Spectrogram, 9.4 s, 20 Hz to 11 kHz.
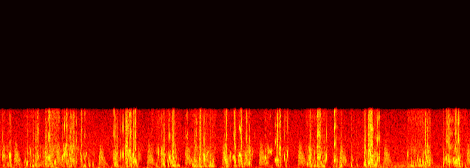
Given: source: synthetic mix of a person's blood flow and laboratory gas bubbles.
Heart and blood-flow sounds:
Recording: Doppler ultrasound of blood flow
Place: subclavian vein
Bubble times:
0.00-0.26 s: bubbles
0.46-1.91 s: bubbles
2.24-2.86 s: bubbles
3.02-3.63 s: bubbles
3.71-4.34 s: bubbles
4.45-5.08 s: bubbles
5.27-5.79 s: bubbles
6.11-6.58 s: bubbles
6.63-6.94 s: bubbles
7.00-7.08 s: bubbles
7.12-7.19 s: bubbles
7.25-7.62 s: bubbles
8.13-8.63 s: bubbles
8.86-9.36 s: bubbles
From the record:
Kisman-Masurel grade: 343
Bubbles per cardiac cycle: rolling drumbeat, 9 or more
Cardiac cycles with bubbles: 100%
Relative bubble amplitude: loud (0.450 to 0.775)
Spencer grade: 3 (all of the cardiac periods contain showers or single bubble signals, but not dominating or overriding the cardiac motion signals)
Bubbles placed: anywhere in the cardiac cycle

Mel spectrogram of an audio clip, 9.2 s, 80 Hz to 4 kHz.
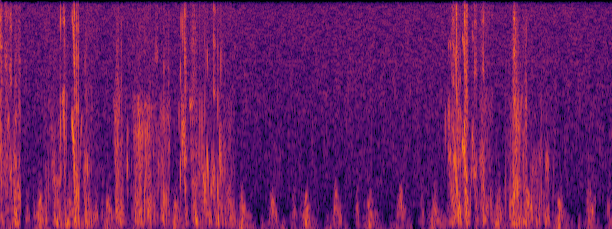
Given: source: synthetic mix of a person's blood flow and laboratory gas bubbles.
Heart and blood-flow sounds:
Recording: Doppler ultrasound of blood flow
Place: precordium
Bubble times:
0.00-0.32 s: bubbles
0.64-1.48 s: bubbles
1.68-2.56 s: bubbles
2.65-3.54 s: bubbles
6.66-7.41 s: bubbles
7.55-8.34 s: bubbles
From the record:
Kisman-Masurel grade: 333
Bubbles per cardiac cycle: rolling drumbeat, 9 or more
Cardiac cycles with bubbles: 50 to 99%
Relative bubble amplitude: loud (0.450 to 0.775)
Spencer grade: 3 (all of the cardiac periods contain showers or single bubble signals, but not dominating or overriding the cardiac motion signals)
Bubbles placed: only in the low amplitude regions of the cardiac cycle

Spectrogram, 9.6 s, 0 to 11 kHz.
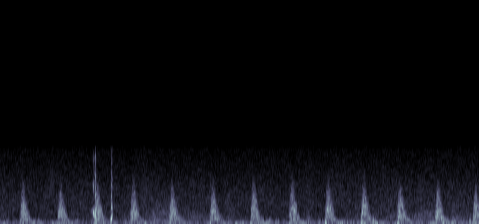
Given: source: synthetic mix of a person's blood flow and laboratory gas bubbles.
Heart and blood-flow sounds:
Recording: Doppler ultrasound of blood flow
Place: subclavian vein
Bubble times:
1.83-1.99 s: bubbles
2.19-2.27 s: bubbles
From the record:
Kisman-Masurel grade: 113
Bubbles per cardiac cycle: 1 to 2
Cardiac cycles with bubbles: 1 to 10%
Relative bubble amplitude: loud (0.450 to 0.775)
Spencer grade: 1 (occasional bubble signal discernible with the cardiac motion signal, with majority of cardiac periods free of bubbles)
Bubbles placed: anywhere in the cardiac cycle

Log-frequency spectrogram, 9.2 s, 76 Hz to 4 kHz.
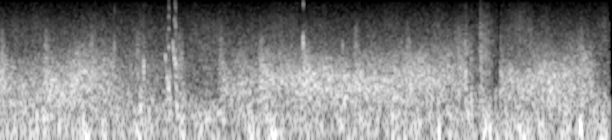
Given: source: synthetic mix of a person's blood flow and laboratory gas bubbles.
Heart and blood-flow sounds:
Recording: Doppler ultrasound of blood flow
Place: subclavian vein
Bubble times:
0.00-0.07 s: bubbles
1.74-1.77 s: bubbles
2.15-2.24 s: bubbles
2.49-2.75 s: bubbles
4.54-4.65 s: bubbles
5.16-5.25 s: bubbles
6.96-7.17 s: bubbles
8.12-8.34 s: bubbles
From the record:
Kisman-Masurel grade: 121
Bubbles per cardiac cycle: 1 to 2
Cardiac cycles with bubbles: 10 to 50%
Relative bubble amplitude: barely perceptible (0.100 to 0.250)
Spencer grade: 2 (many but less than half of the cardiac periods contain bubble signals, singularly or in groups)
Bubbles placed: anywhere in the cardiac cycle

